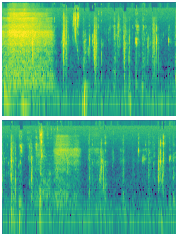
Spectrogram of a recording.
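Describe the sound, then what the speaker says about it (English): Someone chewing sour food right up against the microphone, with wet, crunchy bites and smacking in an uneven rhythm after a brief noisy start. No talking. "I like can't stand your chewing on your podcast"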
